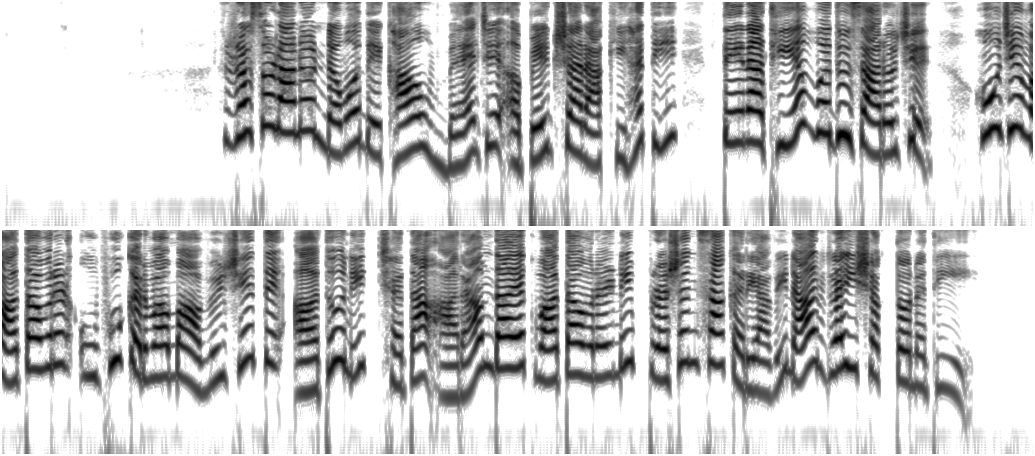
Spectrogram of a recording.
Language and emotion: Gujarati, happy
